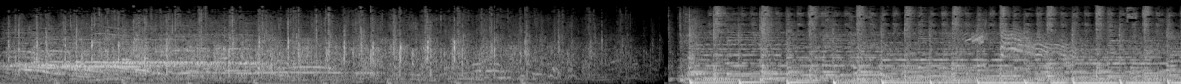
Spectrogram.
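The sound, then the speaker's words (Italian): Crowd applause with cheering, loud and continuous. After a brief dip it gives way to music. “Un bel applauso, amici ascoltatori.”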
